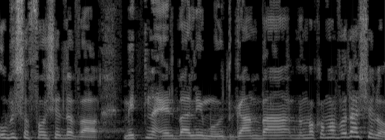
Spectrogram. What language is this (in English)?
Hebrew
